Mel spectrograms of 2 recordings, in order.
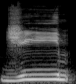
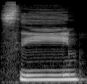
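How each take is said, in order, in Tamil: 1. உதடுகள் மிகவும் அகலமாக விரிகின்றன. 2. முதல் மெய்யெழுத்து s போல ஒலிக்கிறது. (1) "உதடுகளை ரொம்ப விரிச்சு" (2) "எஸ் சவுண்ட் கொடுத்து"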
